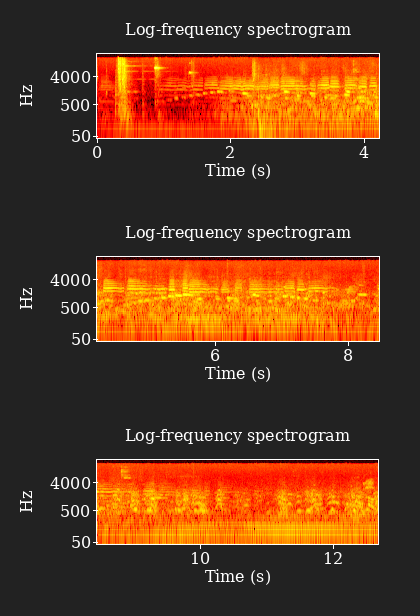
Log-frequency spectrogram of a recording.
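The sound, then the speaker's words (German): Dogs bark and whimper, with a few sharp barks at the start giving way to steady, high whining and yelping that carries on throughout. “Die armen Hunde. Einfach töten.”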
